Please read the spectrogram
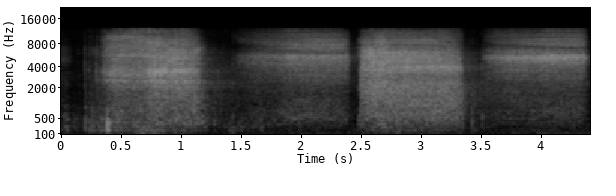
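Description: A person blowing up a latex balloon by mouth. There are two long, loud breaths of air into the balloon, about half a second in and near the middle, with quieter breaths drawn in between.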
